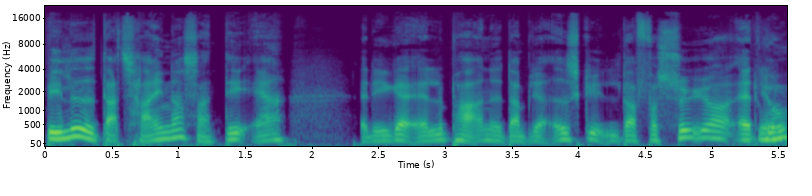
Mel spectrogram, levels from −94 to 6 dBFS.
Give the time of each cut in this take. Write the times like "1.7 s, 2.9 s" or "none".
2.4 s, 4.3 s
